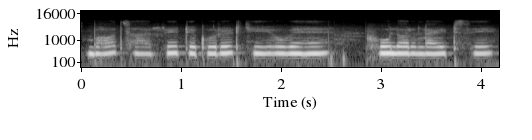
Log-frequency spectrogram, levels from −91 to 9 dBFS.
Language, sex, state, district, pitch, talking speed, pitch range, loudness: Hindi, female, Jharkhand, Deoghar, 255 Hz, 145 wpm, 250-260 Hz, -15 LUFS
